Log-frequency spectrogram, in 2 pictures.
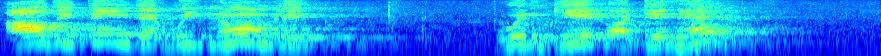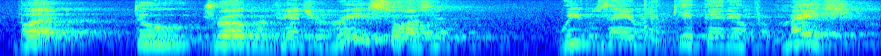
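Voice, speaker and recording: A man from West Dallas, giving an earnest, halting talk to an audience. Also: high-pitched, gravelly, a bit bright. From West Dallas, Texas. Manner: earnest, halting with many uh's and repeats. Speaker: guest speaker. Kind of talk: speaking to an audience. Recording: echoey hall, faint hiss.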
